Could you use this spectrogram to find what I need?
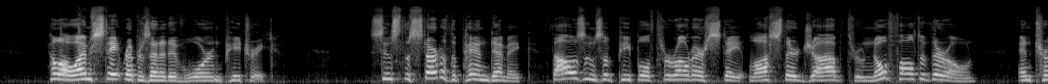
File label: Radio; Petryk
